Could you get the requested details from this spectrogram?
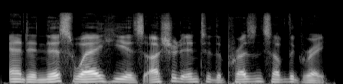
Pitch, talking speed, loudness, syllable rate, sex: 115 Hz, 225 wpm, -17 LUFS, 5.7 syllables/s, male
